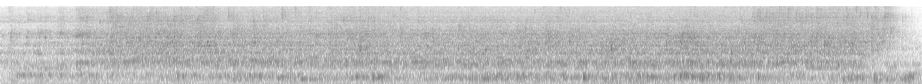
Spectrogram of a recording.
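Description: Tap water running into a sink over a makeup sponge held under the stream, a steady hiss that starts abruptly and stops about four and a half seconds in.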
